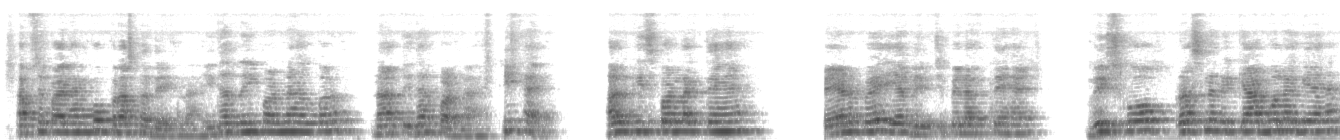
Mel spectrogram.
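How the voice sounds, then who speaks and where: A man teaching a class for exam students, his high voice ringing through a very echoey room. He is some distance from the mic. He talks slowly through each step, asking questions and answering them himself. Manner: drawn-out explaining. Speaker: reasoning teacher.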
